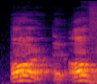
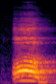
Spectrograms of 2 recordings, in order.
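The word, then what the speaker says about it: of: বলেছি আমরা, অফ, অন, অফ না, অব, উচ্চারণ হবে অ বি, বয় হসন্ত, অব, অব, অব। আমি প্রচণ্ড ভুল করতাম সারা জীবন, সেই জন্য বলেছি অব, অফ না।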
